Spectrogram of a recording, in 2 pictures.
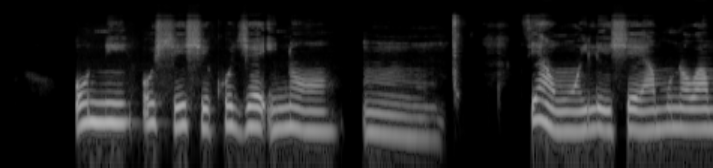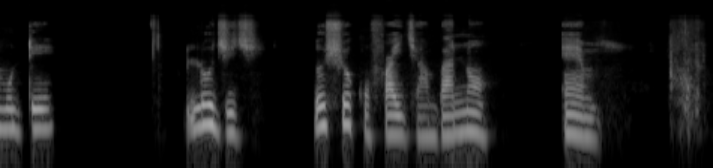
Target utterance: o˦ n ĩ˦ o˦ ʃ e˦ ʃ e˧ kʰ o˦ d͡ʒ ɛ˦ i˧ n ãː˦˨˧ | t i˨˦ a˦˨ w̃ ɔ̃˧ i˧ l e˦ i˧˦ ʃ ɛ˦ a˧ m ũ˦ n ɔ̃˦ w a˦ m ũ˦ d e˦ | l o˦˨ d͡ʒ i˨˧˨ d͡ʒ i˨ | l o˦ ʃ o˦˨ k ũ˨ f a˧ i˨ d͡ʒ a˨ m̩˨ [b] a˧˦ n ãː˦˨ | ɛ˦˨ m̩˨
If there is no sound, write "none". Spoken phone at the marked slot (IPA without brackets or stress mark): b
